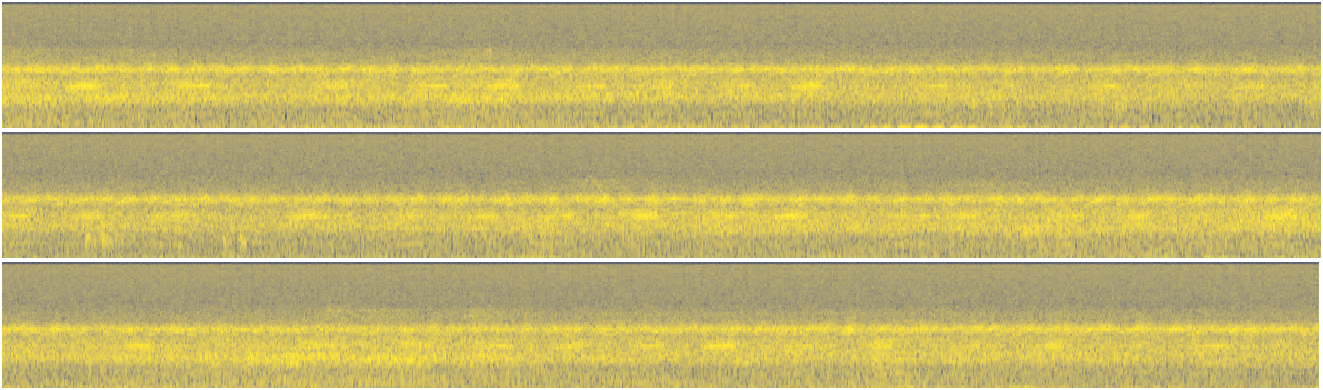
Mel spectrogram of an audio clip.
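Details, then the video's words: Rainy-season dawn at Deokso IC highway, South Korea, foggy with few cars: a thick frog chorus of fast, overlapping croaks fills the darkness, over a low rumble of distant road noise with a brief louder swell midway. "장마 중인 새벽 고속도로 덕소IC에 어둠을 가득 채운 개구리 소리"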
